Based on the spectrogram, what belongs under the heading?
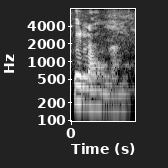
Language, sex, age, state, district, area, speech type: Bodo, female, 60+, Assam, Chirang, rural, spontaneous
